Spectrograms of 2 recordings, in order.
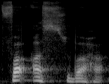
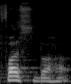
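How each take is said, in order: First: The throat sound before 'asbaha' is kept. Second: The throat sound before 'asbaha' is dropped. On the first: The speaker calls it right. "അത് വിട്ടുപോകാതെ പ്രത്യേകം ശ്രദ്ധിക്കുക" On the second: The speaker calls it wrong. "ഈ ഒരു ആയിൻ്റെ ഉച്ചാരണം വിട്ടുപോകും"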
